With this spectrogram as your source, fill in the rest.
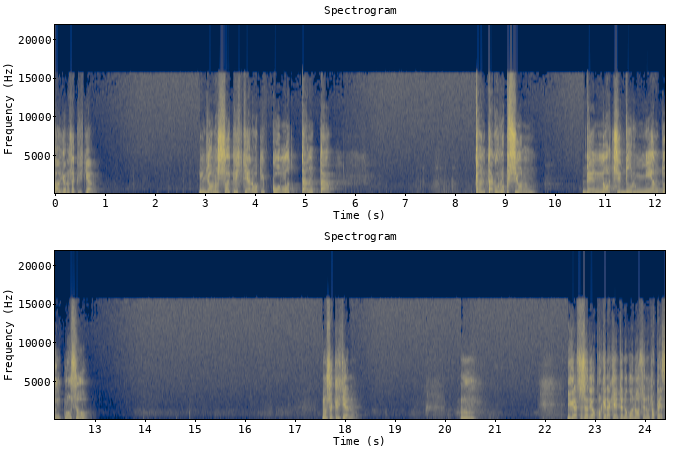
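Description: A middle-aged man speaks with animation through a microphone, in bursts with pauses.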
